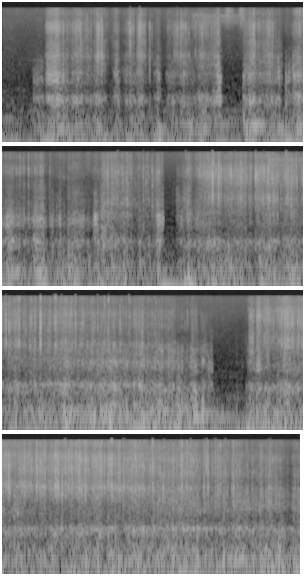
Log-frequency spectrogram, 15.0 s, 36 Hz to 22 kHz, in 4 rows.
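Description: Long pink nails scratch the black foam cover on a desk microphone, producing a steady, dense rustling scrape. The sound is heavy in low-end rumble, with brief dips near 3, 6 and 10.5 seconds.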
